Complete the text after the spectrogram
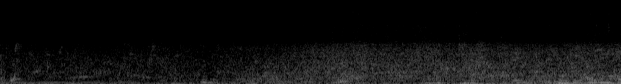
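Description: Wind rustles palm fronds.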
